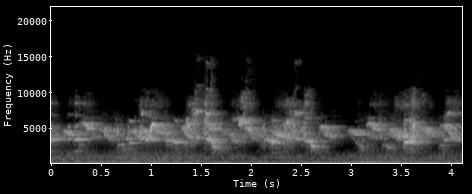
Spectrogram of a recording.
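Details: Tiong aw style song of an Oriental white-eye, 25 January 2022; dense, shrill warbling in a fast, unbroken stream of high chirps and trills.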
